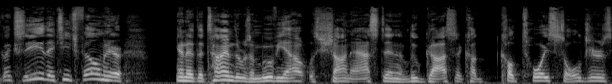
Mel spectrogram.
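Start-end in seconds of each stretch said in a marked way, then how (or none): 0.2-1.2 acted out, very eager, enthusiastic, pitched-up voice. Retelling a college visit, quoting the dad: imitating dad being very enthusiastic. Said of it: "trying to be very enthusiastic".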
